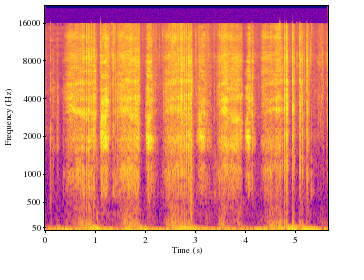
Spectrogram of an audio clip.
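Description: A metal blade scrapes and carves the edges of a dry, solid cream-white soap bar with silver paint remnants and an embossed logo. Repeated dry, crunchy scraping strokes sound over a steady low rumble, with bright rasping detail on each cut.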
